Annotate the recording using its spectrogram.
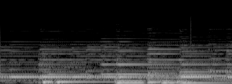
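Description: Double bass played pizzicato, a line of low plucked notes changing every half second or so, with piano chords sounding along with it.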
